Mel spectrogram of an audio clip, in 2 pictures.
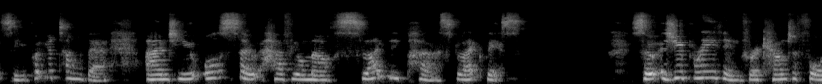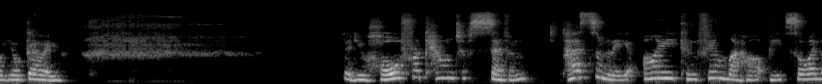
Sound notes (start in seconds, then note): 9.0 breathes in deeply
